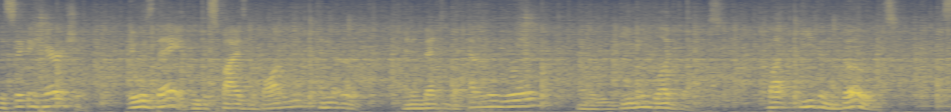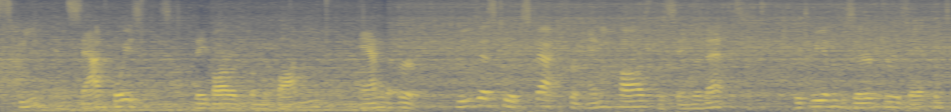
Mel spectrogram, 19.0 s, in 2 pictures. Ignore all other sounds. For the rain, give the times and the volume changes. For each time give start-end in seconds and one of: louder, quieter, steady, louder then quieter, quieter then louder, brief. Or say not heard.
0.0-18.9 steady.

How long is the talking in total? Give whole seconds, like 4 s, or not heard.
19 s.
